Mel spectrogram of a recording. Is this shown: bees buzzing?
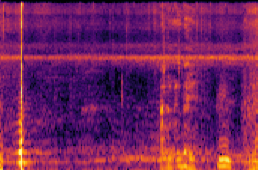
yes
